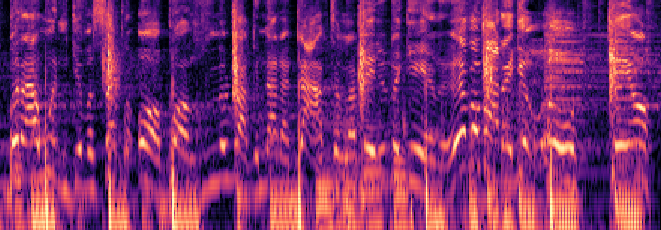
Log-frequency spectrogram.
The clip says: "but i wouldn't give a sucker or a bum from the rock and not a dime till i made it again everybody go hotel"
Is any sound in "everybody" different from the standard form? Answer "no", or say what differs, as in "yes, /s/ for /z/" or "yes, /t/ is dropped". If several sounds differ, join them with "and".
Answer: yes, /ɹ/ is dropped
